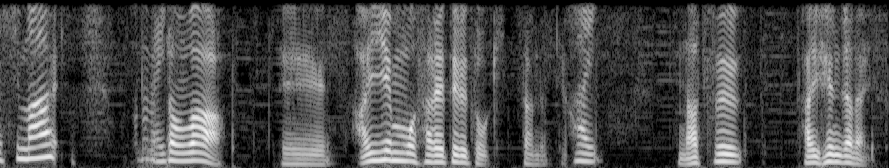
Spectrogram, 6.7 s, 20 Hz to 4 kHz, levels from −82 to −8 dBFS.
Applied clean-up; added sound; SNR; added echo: neural separator model SepFormer WHAM!.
